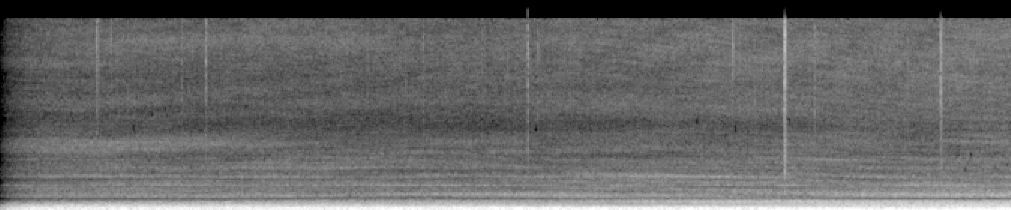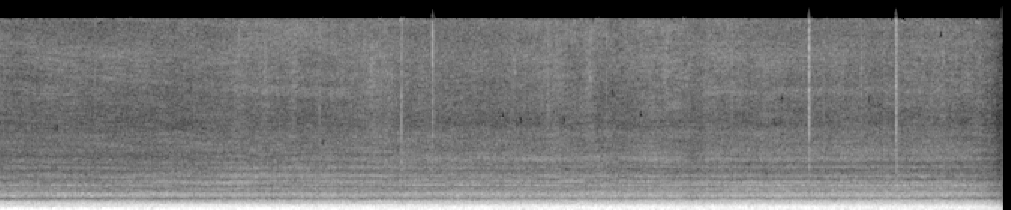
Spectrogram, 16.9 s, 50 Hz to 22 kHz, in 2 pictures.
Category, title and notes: Sound effects > Other
LPG high heat furnace
High-heat LPG furnace operating at temperatures above 1000˚C. This audio was recorded using a ZOOM H2essential recorder.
